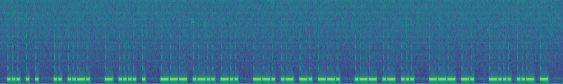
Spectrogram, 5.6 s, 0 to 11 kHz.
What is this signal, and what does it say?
Morse code, heard as a keyed tone, about 50 wpm, 660 Hz, with radio noise. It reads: SEE IF THE OLD GANG WAS ON BUT
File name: archived / CRSnet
